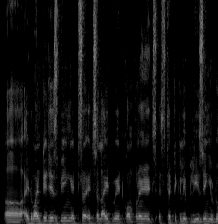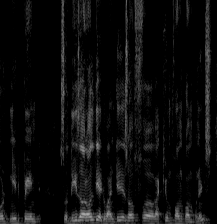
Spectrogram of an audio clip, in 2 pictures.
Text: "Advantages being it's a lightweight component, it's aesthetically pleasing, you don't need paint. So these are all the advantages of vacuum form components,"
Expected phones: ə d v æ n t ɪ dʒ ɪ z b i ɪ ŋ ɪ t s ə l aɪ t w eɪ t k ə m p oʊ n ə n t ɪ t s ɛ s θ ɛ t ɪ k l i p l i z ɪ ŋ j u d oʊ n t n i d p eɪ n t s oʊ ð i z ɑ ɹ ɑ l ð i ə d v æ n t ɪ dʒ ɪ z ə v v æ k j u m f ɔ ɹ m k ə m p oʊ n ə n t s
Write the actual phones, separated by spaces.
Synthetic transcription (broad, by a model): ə d v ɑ n t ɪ dʒ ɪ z b i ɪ ŋ ɪ t s ə l aɪ t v eɪ t k ə m p oʊ n ə n t ɪ t s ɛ s t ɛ t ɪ k l i p l i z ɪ ŋ j u d oʊ n t n i d p eɪ n t s oʊ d i z ɑ ɹ ɑ l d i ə d v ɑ n t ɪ dʒ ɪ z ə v v æ k j u m f ɔ ɹ m k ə m p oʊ n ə n t s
